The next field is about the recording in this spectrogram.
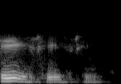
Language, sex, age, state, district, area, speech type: Hindi, male, 18-30, Madhya Pradesh, Ujjain, urban, conversation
